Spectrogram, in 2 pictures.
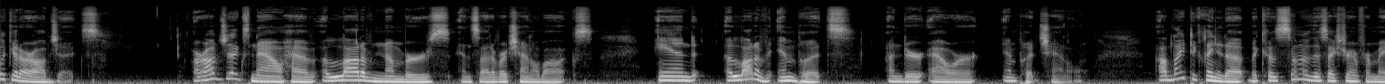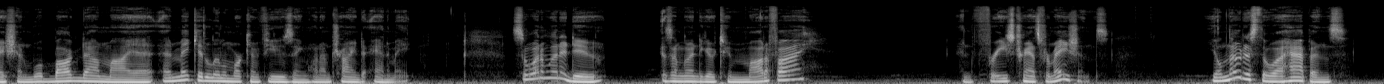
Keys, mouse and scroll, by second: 0.8 click, 21.3 click, 25.2 click.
